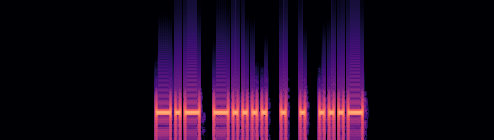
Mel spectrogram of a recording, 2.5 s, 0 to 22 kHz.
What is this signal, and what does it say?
Morse code, heard as a keyed tone, about 49 wpm, 700 Hz. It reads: K6EEV
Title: USA Call Signs Repeated 2x 50wpm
